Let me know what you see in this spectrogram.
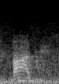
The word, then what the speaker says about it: Wagner: That's pronounced Wagner, son.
